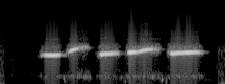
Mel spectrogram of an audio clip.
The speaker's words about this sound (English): We turn the spirit box on, we start to ask questions, and during this time, we start to hear whistling.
